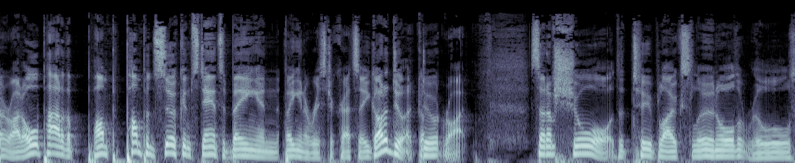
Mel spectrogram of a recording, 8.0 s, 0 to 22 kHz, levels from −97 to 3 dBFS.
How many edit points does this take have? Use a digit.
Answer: 4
